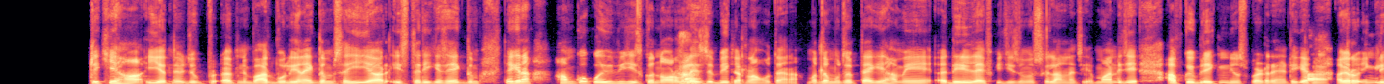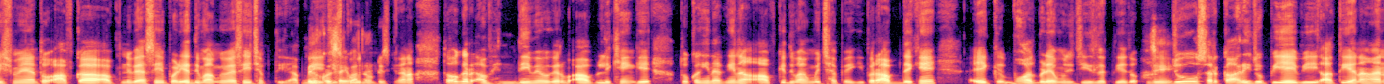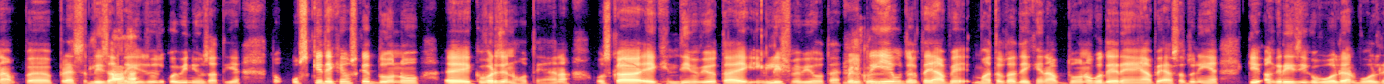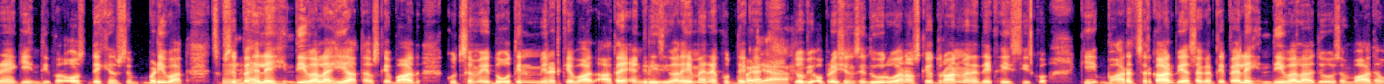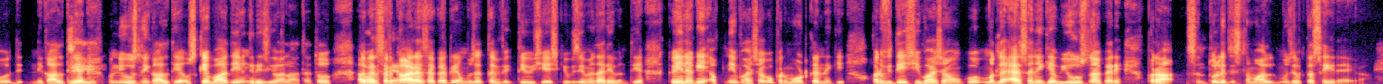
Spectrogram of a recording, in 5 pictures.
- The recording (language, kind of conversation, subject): Hindi, podcast, सोशल मीडिया ने आपकी भाषा को कैसे बदला है?
- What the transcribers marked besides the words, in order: in English: "नॉर्मलाइज़"; in English: "डेली लाइफ़"; "ढालना" said as "लालना"; in English: "ब्रेकिंग न्यूज़"; in English: "इंग्लिश"; in English: "नोटिस"; in English: "प प्रेस रिलीज़"; in English: "न्यूज़"; in English: "वर्ज़न"; in English: "इंग्लिश"; in English: "ऑपरेशन"; in English: "न्यूज़"; in English: "प्रमोट"; in English: "यूज़"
